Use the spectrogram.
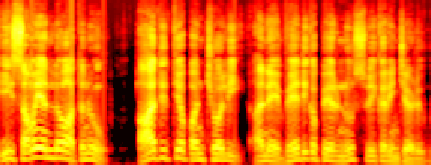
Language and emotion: Telugu, neutral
